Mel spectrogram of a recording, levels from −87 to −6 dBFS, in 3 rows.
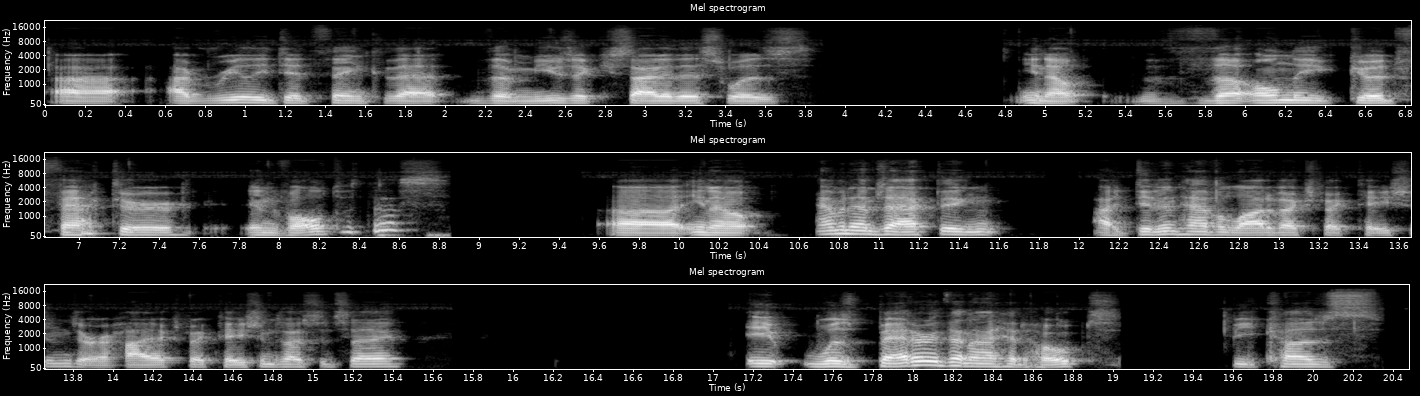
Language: English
